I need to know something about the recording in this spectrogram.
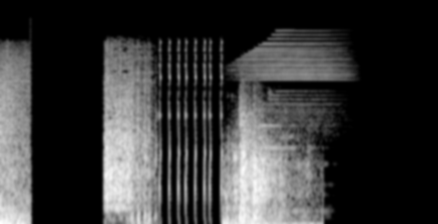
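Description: A cheerful chime jingles.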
